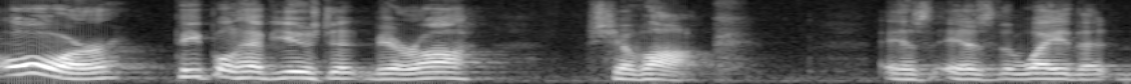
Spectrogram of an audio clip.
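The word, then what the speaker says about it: Beersheba: here Bersa all our lives we've called it Bersa but it's actually split up to B shivak and or people have used it Birra shivak is is the way that the name is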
